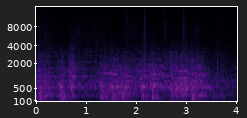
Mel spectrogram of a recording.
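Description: Brass band music with drums, heard faintly.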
